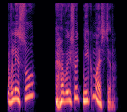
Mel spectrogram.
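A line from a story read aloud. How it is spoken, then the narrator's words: Laughing. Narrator (Russian): рассмеялась Неуру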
